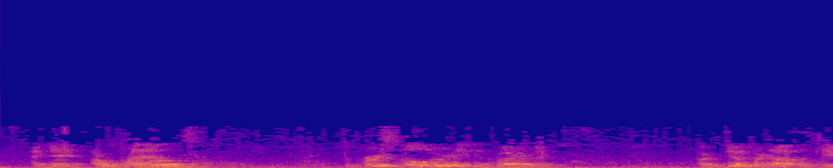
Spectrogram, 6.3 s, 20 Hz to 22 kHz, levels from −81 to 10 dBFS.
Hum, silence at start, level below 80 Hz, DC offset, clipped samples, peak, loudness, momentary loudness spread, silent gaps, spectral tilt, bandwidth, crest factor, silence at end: none; 0 s; -38 dBFS; under 0.1%; under 0.1%; -10 dBFS; -26 LUFS; 18 LU; none; -11.5 dB/octave; 5.8 kHz; 16 dB; 0 s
